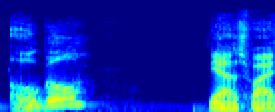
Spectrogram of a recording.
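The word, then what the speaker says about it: Åberg: you know my but the first letter is an a with that weird Circle over the top of it so it's apparently pronounced as an O um and then hom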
